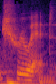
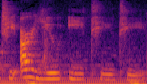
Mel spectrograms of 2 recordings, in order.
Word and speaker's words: Truett: a virtue style name here is the name truett spelt t-r-u-e-t-t truett and this one's a surname part of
